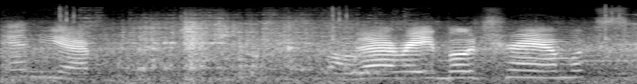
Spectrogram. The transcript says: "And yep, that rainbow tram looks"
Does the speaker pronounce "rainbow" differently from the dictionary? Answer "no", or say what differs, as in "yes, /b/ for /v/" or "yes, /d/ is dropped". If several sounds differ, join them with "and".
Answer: yes, /n/ is dropped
